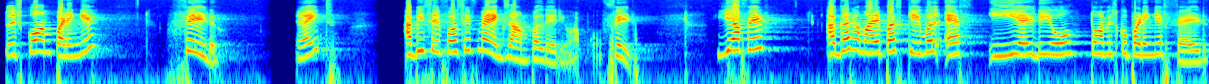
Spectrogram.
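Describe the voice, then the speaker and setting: An Indian woman teaching English spelling, slowly repeating each word twice and encouraging her students. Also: sits high, expressive, pushed and bright. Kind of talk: spelling and reading lesson.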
